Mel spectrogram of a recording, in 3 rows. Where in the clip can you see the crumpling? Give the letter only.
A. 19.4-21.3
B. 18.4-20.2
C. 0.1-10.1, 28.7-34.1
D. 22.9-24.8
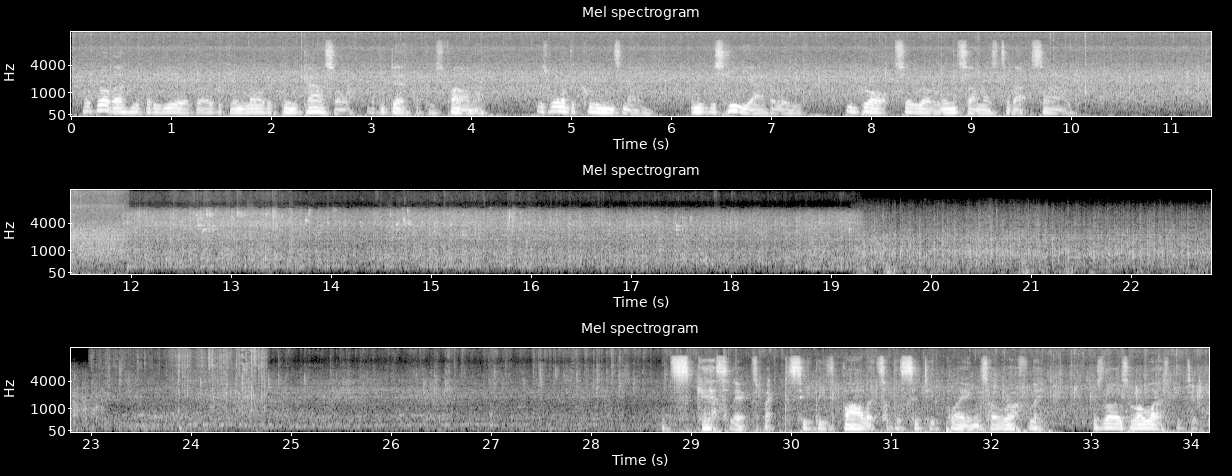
D.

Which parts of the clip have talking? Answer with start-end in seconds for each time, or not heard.
0.1-10.1, 28.7-34.1.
